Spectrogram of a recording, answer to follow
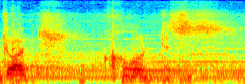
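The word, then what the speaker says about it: Georges Cœdès: mulai dari perguruan tinggi sampai sekolah dasar, semuanya mengacu pada satu orang ini, orang Perancis ini, Georges Codes namanya, tulisannya gitu, bacanya Georges Codes, sejarawan asal Perancis yang bertugas di Thailand pada waktu itu untuk mengotak-atik sejarah yang ada di Nusantara.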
